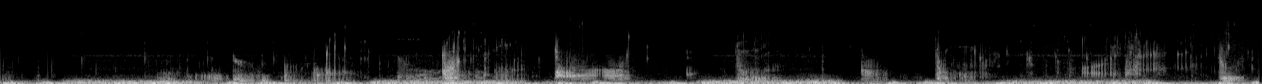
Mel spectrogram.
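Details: Midnight stomach growl: low, rolling, gurgling rumbles rising and falling irregularly for several seconds, normal gut sounds (borborygmi).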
